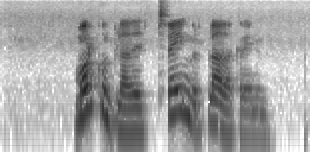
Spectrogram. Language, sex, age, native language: Icelandic, female, 40-49, Icelandic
